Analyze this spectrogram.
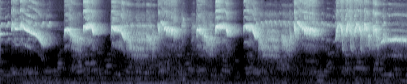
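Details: Newly arrived caged Calandra lark singing at night: loud, scratchy descending chirps and buzzy slurred notes delivered in rapid bursts about every second, each burst falling in pitch, with faint low background hum.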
